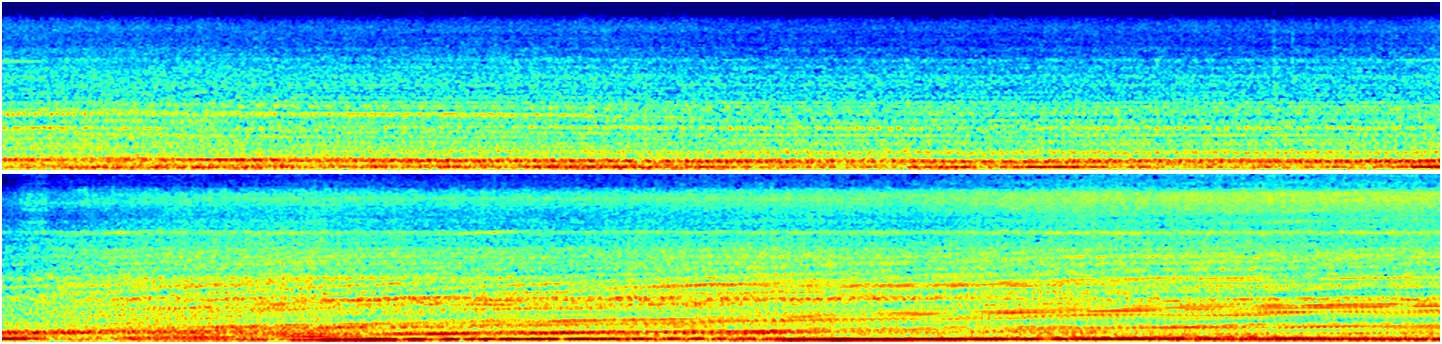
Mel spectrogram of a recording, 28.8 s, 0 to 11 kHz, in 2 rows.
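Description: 2000 Jeep Wrangler TJ's 4.0-litre straight-six, breathing through its stock airbox on a chassis dyno, running steadily at part throttle; about halfway through it goes to full throttle and its pitch climbs steadily and gets louder as the dyno pull begins.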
